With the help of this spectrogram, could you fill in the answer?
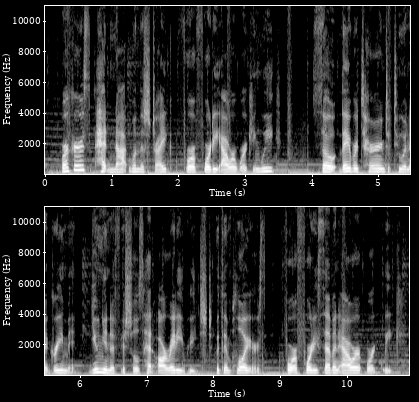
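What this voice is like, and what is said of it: Slightly raspy voice. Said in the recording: “I sound a little bit raspy today. I'm recovering from a cold”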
